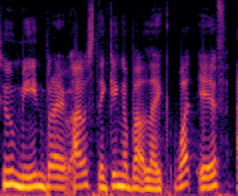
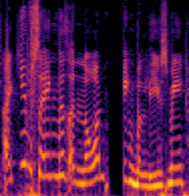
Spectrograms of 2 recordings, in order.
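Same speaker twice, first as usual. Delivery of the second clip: normal talking voice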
